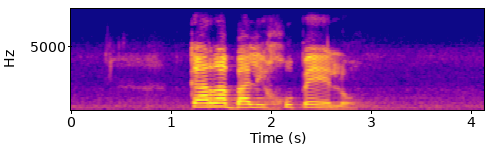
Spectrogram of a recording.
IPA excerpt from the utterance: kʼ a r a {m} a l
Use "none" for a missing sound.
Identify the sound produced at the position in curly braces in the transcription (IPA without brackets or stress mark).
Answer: b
